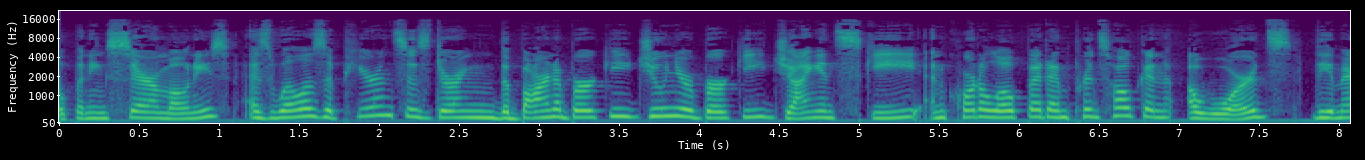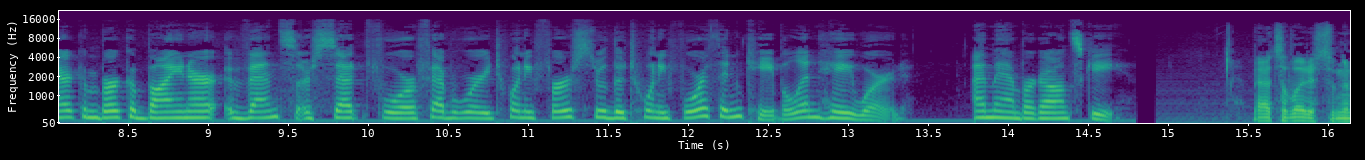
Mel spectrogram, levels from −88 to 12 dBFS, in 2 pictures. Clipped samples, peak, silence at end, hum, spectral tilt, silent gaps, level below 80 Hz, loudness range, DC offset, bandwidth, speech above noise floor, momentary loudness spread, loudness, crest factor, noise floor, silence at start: under 0.1%; -2 dBFS; 0 s; none; -4.5 dB/octave; none; -54 dBFS; 3 LU; under 0.1%; 15 kHz; 35 dB; 6 LU; -17 LUFS; 14 dB; -51 dBFS; 0 s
